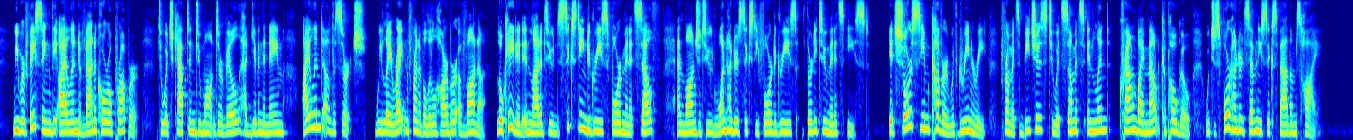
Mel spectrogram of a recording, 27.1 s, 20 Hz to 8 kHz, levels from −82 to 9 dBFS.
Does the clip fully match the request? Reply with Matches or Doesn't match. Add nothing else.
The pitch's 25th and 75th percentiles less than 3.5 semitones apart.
Matches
